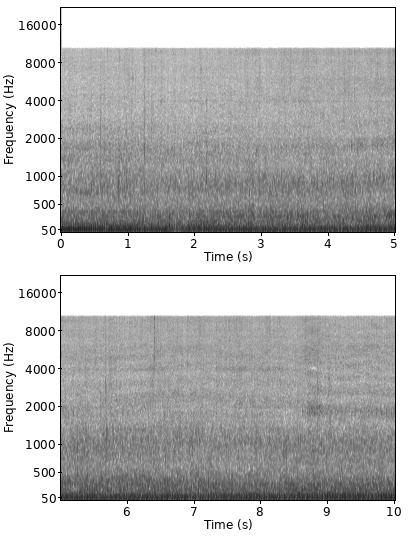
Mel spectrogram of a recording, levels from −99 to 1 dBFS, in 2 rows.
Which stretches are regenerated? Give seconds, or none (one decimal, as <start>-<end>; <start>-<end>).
1.2-1.9; 2.5-5.8; 6.3-8.7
